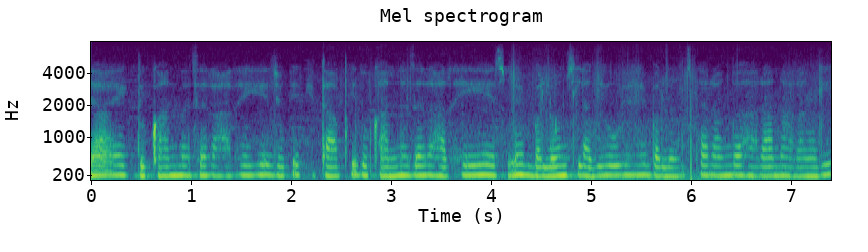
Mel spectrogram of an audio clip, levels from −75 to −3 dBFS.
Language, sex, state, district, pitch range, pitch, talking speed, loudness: Hindi, female, Uttar Pradesh, Budaun, 190-200 Hz, 195 Hz, 210 wpm, -20 LUFS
